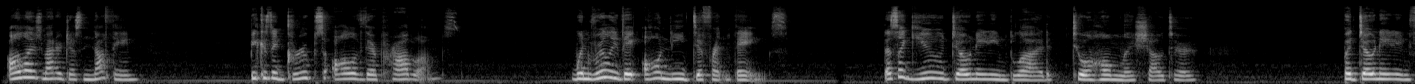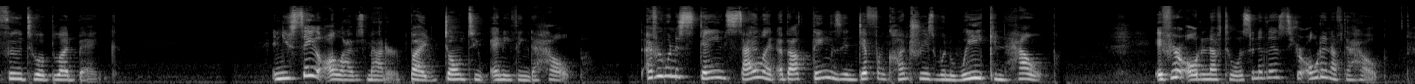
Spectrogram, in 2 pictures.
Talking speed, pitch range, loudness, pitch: 155 wpm, 195-255 Hz, -22 LUFS, 225 Hz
